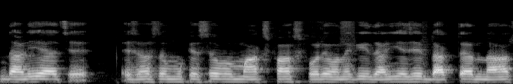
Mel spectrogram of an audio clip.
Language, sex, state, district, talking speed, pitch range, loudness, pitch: Bengali, male, West Bengal, Kolkata, 175 wpm, 120-125 Hz, -16 LUFS, 120 Hz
